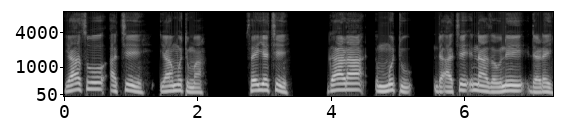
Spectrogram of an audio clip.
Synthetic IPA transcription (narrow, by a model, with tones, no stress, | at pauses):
jaː˦so˦ʔa˨t͡ʃeː˦˨ | jaː˦mʊ˦tu˨ma˦ | sa˦jːaː˦t͡ʃeː˦˨ | ɡaː˦ɽaː˦ʔɪ˨mːʊ˦tu˨ | da˨ʔa˨t͡ʃeː˦˨ʔɪ˦naː˨za˨wneː˦da˨ɽa˦j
